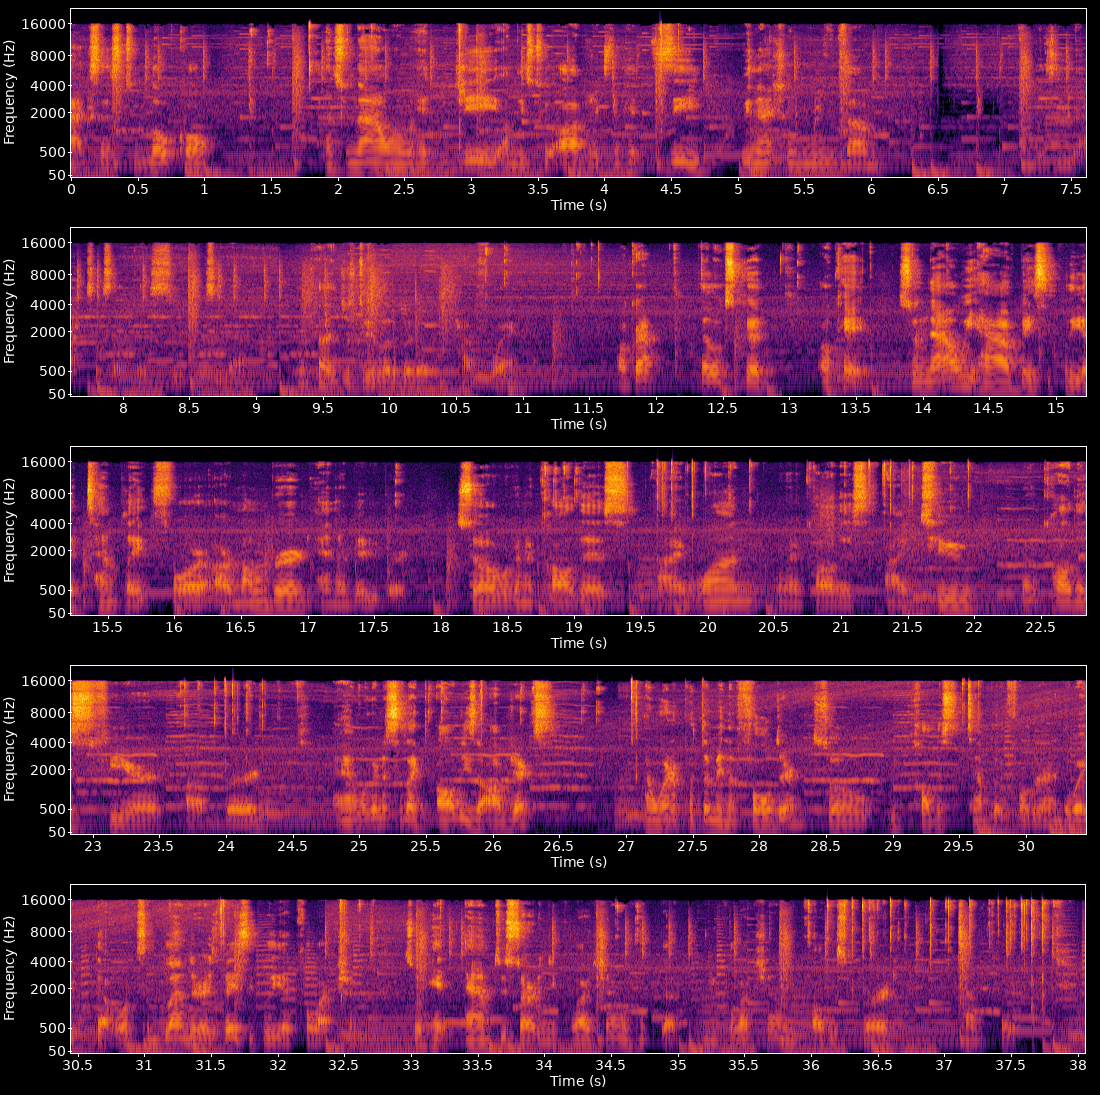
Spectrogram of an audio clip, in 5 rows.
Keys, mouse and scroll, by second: 2.5 g, 11.0 middle click, 14.1 middle click, 18.3 click, 18.5 click, 19.4 e, 20.1 click, 20.4 click, 20.8 e, 22.1 click, 22.4 click, 25.1 right click, 25.9 shift+right click, 26.3 shift+right click, 32.1 m.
